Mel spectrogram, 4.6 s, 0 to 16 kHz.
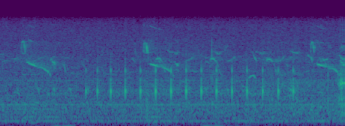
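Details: Bearded woodpecker drumming in the distance at sunrise on 27 October 2016, its territorial knocking warning other bearded woodpeckers off: a steady series of about a dozen soft knocks, roughly five per second, amid whistles and chirps of other birds.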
